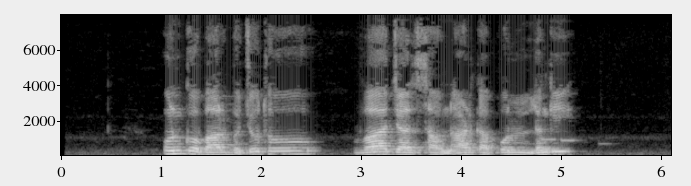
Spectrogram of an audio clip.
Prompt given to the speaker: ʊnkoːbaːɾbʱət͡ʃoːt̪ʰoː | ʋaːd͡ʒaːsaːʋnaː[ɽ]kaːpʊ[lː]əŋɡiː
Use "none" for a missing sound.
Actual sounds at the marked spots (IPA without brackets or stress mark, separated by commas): ɽ, lː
